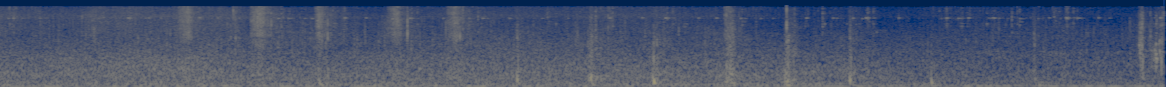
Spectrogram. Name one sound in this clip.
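Footsteps tread on soft ground.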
